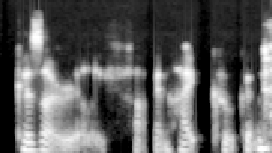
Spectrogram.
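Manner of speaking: a soft, quick whispered punchline; confiding joke to the host, whispered fast. Retold or imitated. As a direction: drop it to a breathy aside. Joking aside, answer dropped low.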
